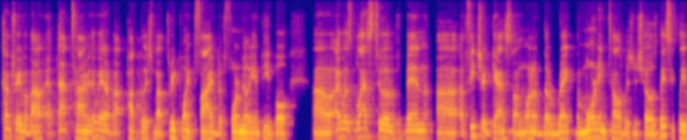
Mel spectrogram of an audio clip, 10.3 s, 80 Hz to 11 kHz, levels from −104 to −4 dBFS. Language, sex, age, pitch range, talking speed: English, male, 30-49, 110-165 Hz, 225 wpm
